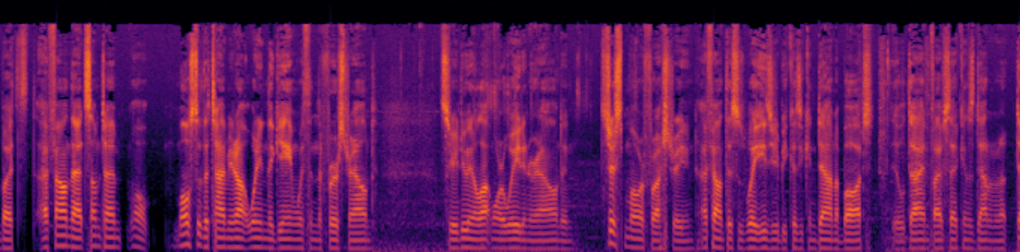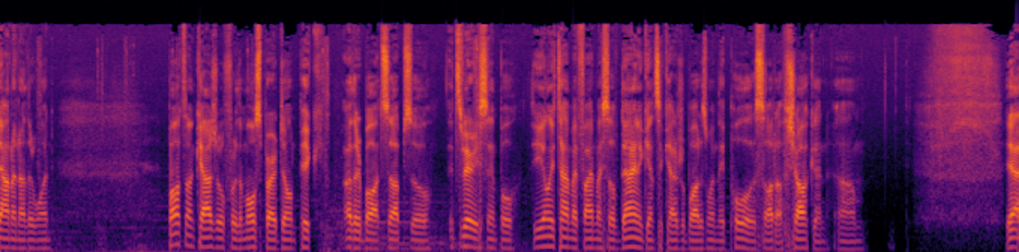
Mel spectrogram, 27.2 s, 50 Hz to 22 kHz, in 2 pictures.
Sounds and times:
Speech: 0.0 - 5.1, 5.9 - 14.4, 15.9 - 25.2
Music: 3.7 - 24.8.

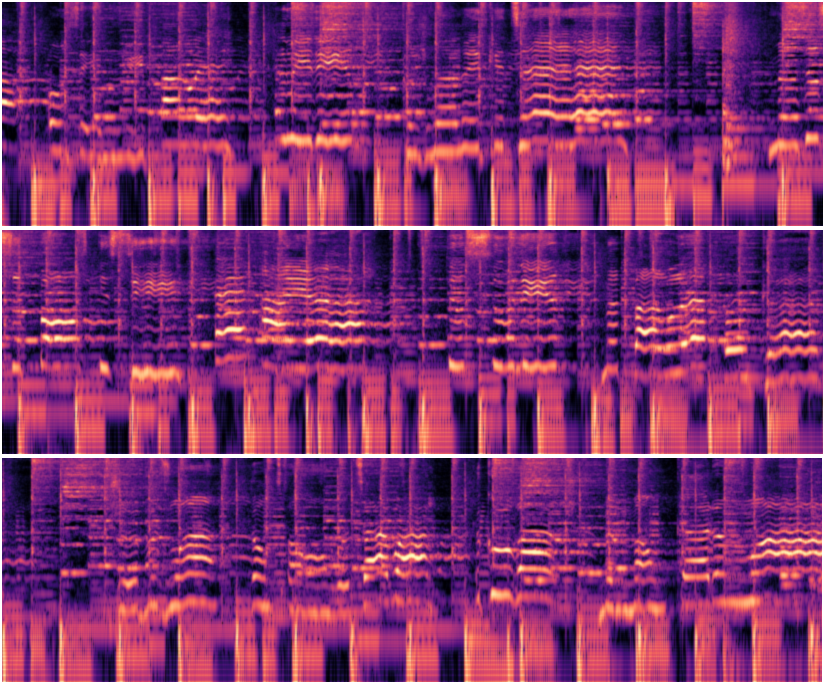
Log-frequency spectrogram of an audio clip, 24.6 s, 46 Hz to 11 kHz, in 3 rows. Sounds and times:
Music: 0.0 - 24.6.

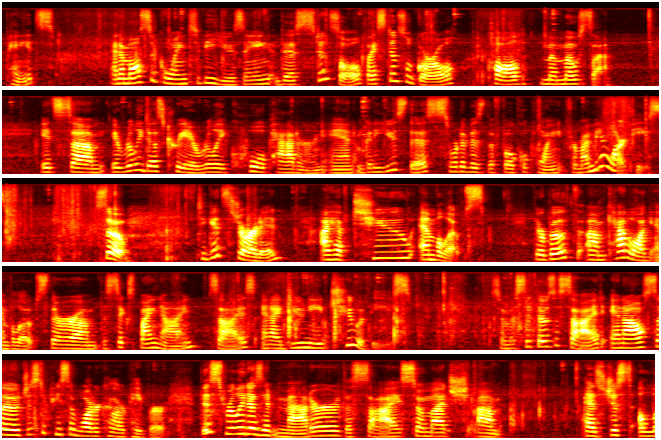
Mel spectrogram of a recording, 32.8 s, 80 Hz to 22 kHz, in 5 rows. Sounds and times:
Speech: 0.0 - 6.1, 7.0 - 13.2, 14.1 - 14.4, 15.1 - 23.8, 24.6 - 31.3, 32.1 - 32.8.

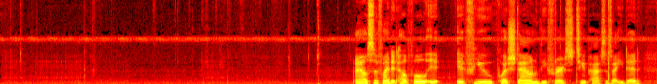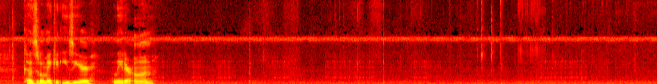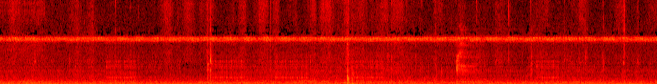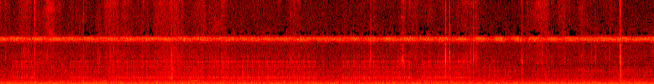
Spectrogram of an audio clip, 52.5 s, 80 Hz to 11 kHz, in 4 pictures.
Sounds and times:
Inside, small room: 0.0 - 52.5.

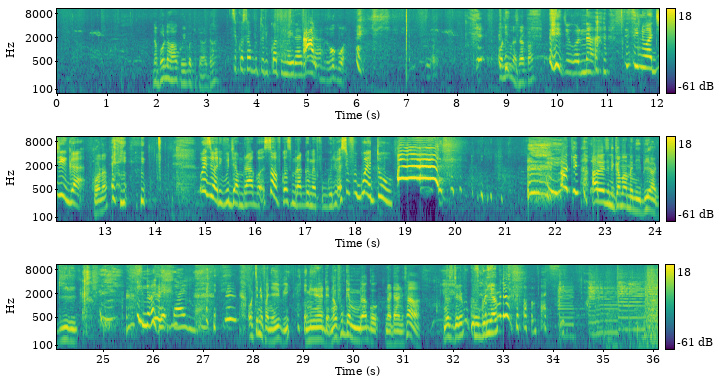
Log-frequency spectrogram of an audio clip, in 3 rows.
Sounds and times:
Snicker: 19.7 - 22.7, 32.8 - 34.0.

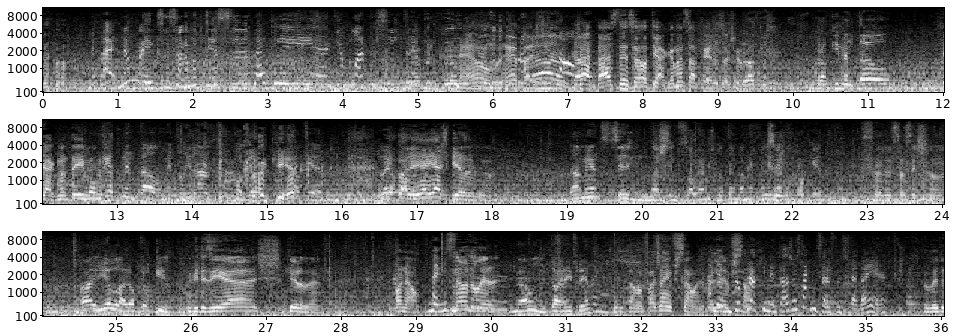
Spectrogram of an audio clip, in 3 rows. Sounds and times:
Car: 0.0 - 36.0.

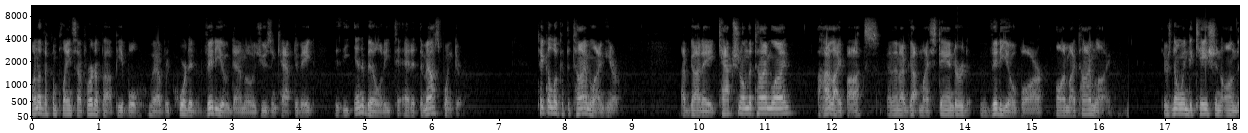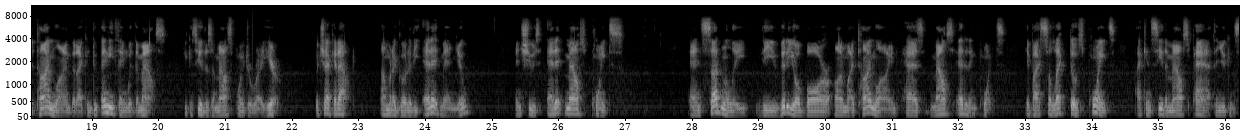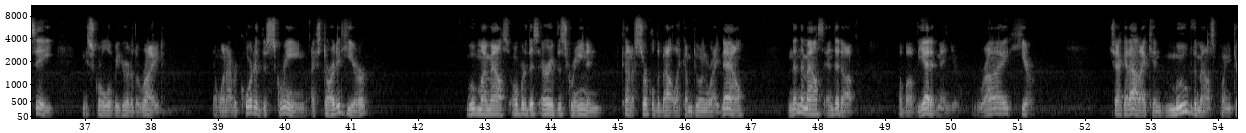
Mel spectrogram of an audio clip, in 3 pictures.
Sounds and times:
Speech: 0.0 - 6.5, 7.6 - 8.8, 9.8 - 16.2, 17.0 - 21.8, 22.4 - 24.7, 25.4 - 27.0, 28.0 - 38.2, 39.0 - 41.3, 42.8 - 46.9, 47.6 - 48.6, 49.2 - 51.3, 52.4 - 54.2.

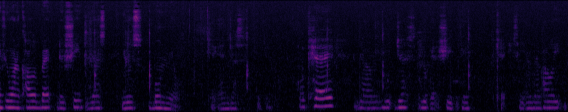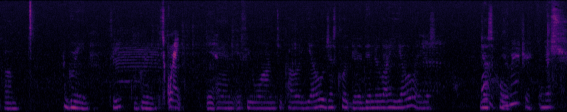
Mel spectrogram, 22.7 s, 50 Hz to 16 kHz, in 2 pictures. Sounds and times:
Speech: 0.0 - 3.6, 4.2 - 5.4, 6.0 - 11.8, 12.6 - 20.1, 21.0 - 22.7.

